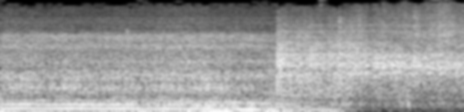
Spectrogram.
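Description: Car engine running steadily at a constant pitch. About one and a half seconds in, the engine note drops away and a hissing noise takes over.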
